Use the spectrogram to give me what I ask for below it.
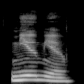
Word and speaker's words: Miu Miu: Miu Miu. – Miu Miu.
